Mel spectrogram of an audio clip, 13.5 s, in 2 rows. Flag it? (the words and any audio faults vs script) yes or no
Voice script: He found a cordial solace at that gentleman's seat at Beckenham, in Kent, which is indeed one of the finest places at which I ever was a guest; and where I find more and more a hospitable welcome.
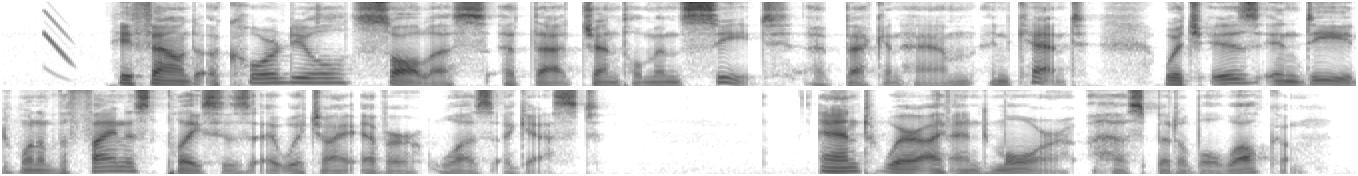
yes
